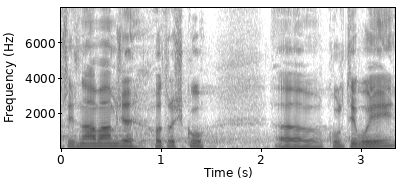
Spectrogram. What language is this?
Czech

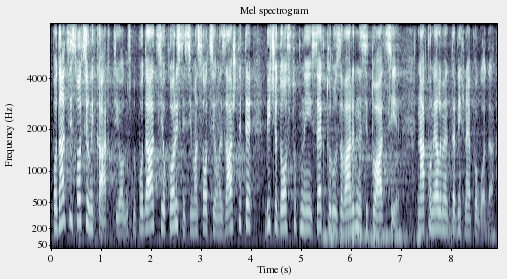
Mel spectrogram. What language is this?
Serbian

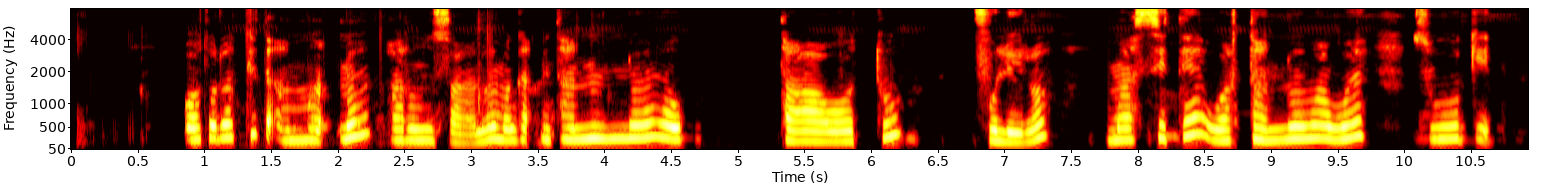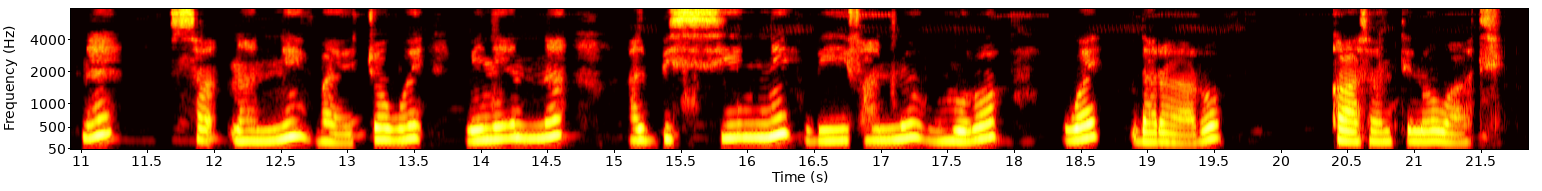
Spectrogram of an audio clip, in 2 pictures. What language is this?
Sidamo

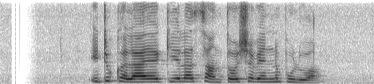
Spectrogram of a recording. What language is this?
Sinhala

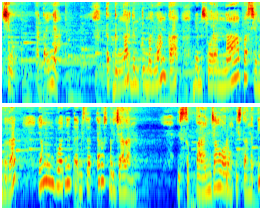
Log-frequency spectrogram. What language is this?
Indonesian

